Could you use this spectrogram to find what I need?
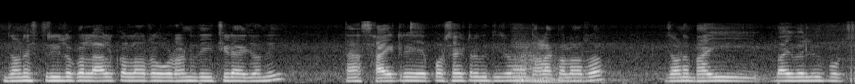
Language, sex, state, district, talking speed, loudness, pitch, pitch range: Odia, male, Odisha, Khordha, 145 wpm, -14 LUFS, 170 Hz, 165-175 Hz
